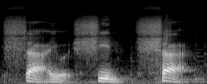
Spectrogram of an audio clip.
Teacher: Pengucapan huruf shin ini karena dia huruf lisaniyah, sha, shin, sha. Jadi jangan sampai sha tebal deh, karena dia tipis, huruf istifal.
